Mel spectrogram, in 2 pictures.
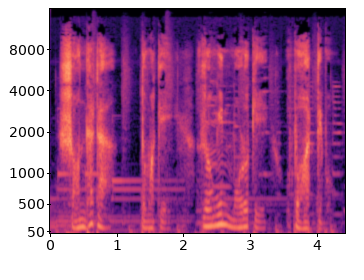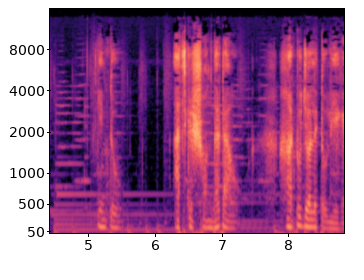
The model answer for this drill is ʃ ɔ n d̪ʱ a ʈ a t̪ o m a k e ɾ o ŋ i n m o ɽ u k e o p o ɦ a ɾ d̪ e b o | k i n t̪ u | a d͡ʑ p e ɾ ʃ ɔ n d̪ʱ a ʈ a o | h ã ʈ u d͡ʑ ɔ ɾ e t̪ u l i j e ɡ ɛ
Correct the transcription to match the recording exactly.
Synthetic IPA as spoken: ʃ ɔ n d̪ʱ a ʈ a t̪ o m a k e ɾ o ŋ i n m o ɽ o k e u p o ɦ a ɾ d̪ e b o | k i n t̪ u | a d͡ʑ k e ɾ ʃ ɔ n d̪ʱ a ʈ a o | h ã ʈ u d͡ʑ ɔ l e t̪ o l i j e ɡ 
